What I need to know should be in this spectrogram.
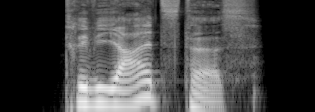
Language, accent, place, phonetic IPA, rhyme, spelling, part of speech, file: German, Germany, Berlin, [tʁiˈvi̯aːlstəs], -aːlstəs, trivialstes, adjective, De-trivialstes.ogg
- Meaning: strong/mixed nominative/accusative neuter singular superlative degree of trivial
